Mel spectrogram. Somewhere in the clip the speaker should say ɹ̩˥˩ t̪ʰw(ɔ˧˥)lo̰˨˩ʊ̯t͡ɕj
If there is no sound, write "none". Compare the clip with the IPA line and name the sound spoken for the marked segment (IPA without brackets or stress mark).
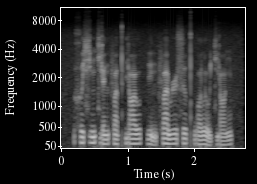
ɔ˧˥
